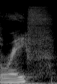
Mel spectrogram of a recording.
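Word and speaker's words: Ralph: know how to say it I think it's Rafe Rafe thank you um from Harry Potter and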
